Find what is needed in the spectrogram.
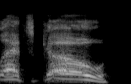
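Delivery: high-pitched, excited shout. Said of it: "I was like".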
